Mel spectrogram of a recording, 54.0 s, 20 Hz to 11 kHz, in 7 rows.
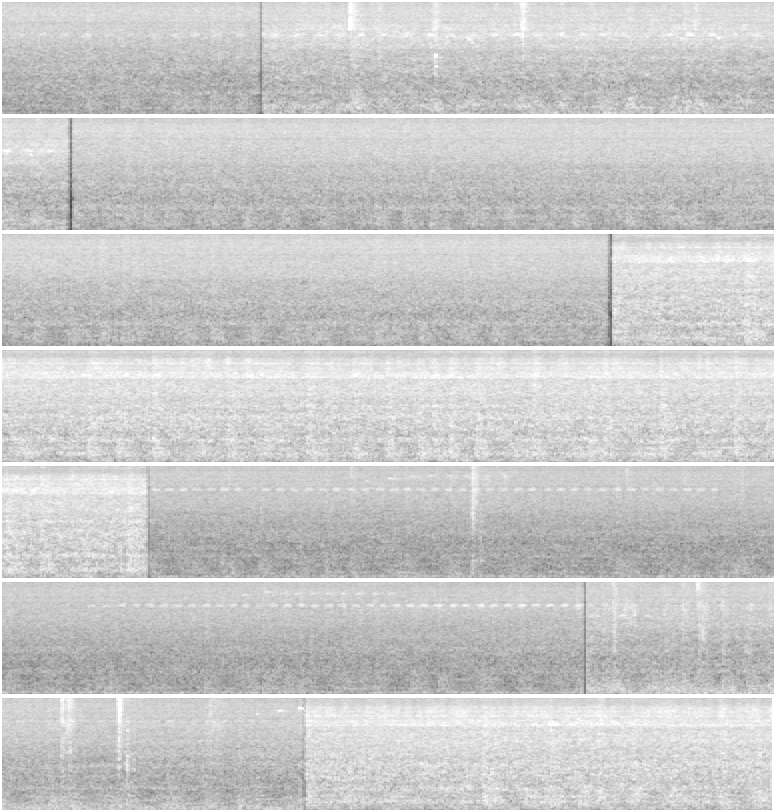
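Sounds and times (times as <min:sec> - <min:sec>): floodwater rushing roar: 0:00.0 - 0:34.2, 0:44.4 - 0:54.0
floodwater rushing: 0:44.4 - 0:54.0.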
